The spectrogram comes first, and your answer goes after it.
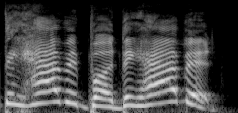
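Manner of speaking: wife telling her husband, thrilled; excited. Retold or imitated. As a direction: share the good news gleefully. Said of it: "she's so excited".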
